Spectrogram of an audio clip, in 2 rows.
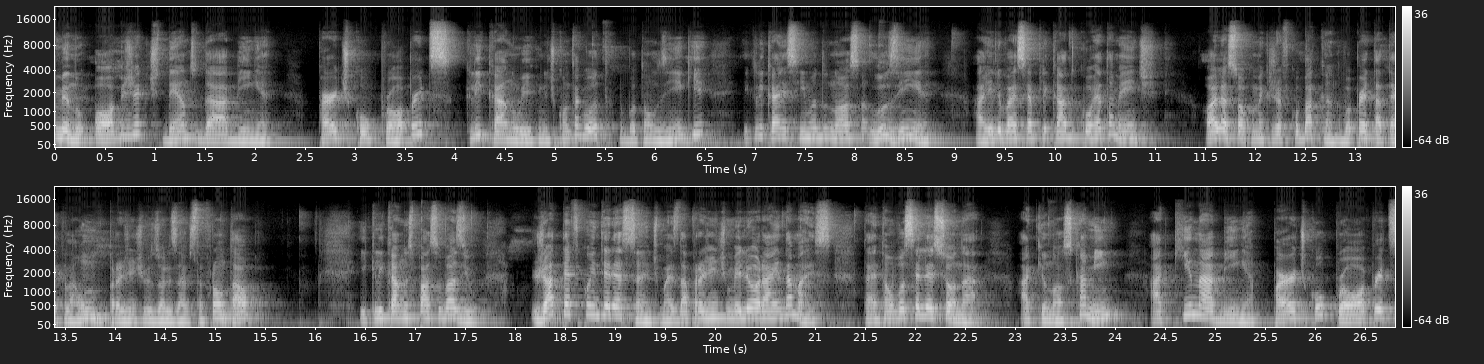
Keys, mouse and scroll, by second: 5.8 click, 9.3 scroll down 1, 9.4-11.9 middle drag, 11.9-12.2 scroll up 2, 12.4 scroll down 2, 12.7 middle click, 13.0 scroll up 1, 15.1 KP_1, 16.4-17.4 shift+middle drag, 17.4 click, 18.0-18.4 shift+middle drag, 18.4-18.8 scroll up 16, 18.8-19.2 scroll down 10, 19.4-19.9 shift+middle drag, 19.9-20.3 scroll up 5, 20.3-20.8 shift+middle drag, 20.8-21.9 scroll up 7, 21.2 shift+middle click, 21.9 shift+middle click, 22.2 scroll up 4, 22.8 click.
